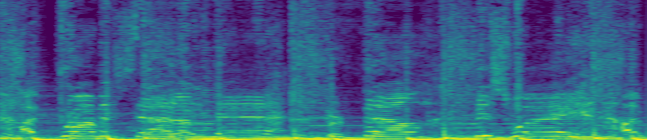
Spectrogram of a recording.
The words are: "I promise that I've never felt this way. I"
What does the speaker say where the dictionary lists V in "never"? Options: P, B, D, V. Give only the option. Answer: P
